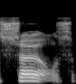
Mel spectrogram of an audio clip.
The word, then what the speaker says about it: Searles: I'm joined by Searles. How do you pronounce your last name? You can pronounce it Searles, rhymes with girls.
